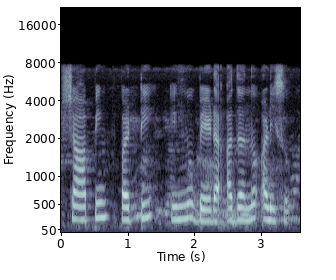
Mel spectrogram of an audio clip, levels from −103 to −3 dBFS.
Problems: constant background noise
